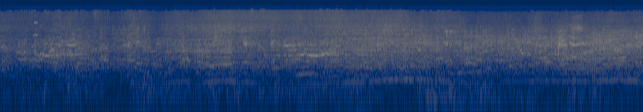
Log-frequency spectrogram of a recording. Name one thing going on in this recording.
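Tyres squeal on the track.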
